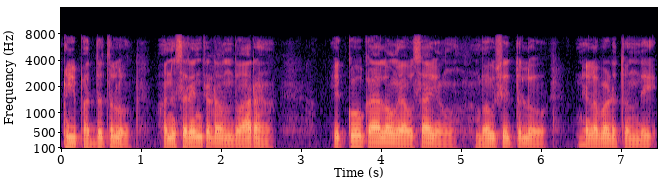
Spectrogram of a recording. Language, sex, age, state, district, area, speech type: Telugu, male, 60+, Andhra Pradesh, Konaseema, rural, spontaneous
